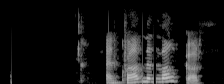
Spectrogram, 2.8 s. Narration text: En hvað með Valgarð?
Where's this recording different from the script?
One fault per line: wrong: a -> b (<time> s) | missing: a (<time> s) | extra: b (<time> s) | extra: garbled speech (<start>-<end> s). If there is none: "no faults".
no faults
